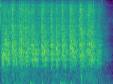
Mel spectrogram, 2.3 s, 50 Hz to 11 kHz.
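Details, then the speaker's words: 1991 Yamaha Venture Royale motorcycle, rough starting: during cranking the starter clutch slips, giving a rough, uneven crank with grinding rasp and irregular thumps; starter clutch to be replaced. "I've got to replace the the starter clutch in it. It's um sometimes when you hit the starter button, you can hear it slipping and grinding and"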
